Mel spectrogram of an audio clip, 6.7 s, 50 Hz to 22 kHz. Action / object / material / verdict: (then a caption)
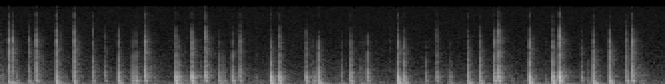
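tap / cardboard shoe box / cardboard / none. Long nails tap the lid of a large, closed, hollow red cardboard boot box in a quick, uneven rhythm of about 33 short taps. Each tap is a dry, hollow knock with a low-mid body that dies away almost instantly.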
